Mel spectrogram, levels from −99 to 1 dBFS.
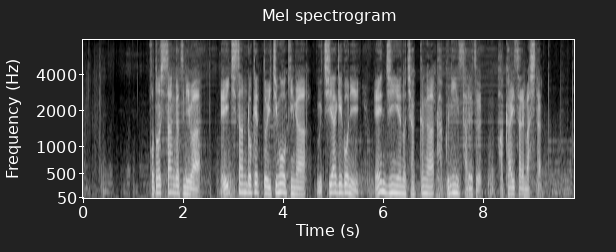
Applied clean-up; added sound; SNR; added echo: neural separator model SepFormer DNS4.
